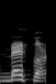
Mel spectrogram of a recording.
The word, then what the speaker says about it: Medford: It's pronounced Mepha, according to my wife.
